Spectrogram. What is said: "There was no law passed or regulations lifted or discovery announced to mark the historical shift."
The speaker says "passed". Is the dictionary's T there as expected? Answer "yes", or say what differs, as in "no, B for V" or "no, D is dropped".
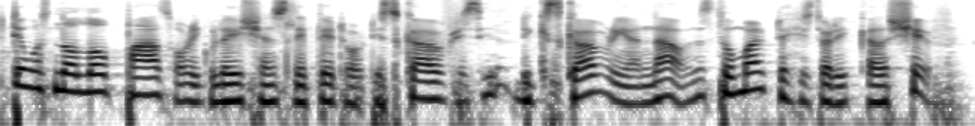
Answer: no, T is dropped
